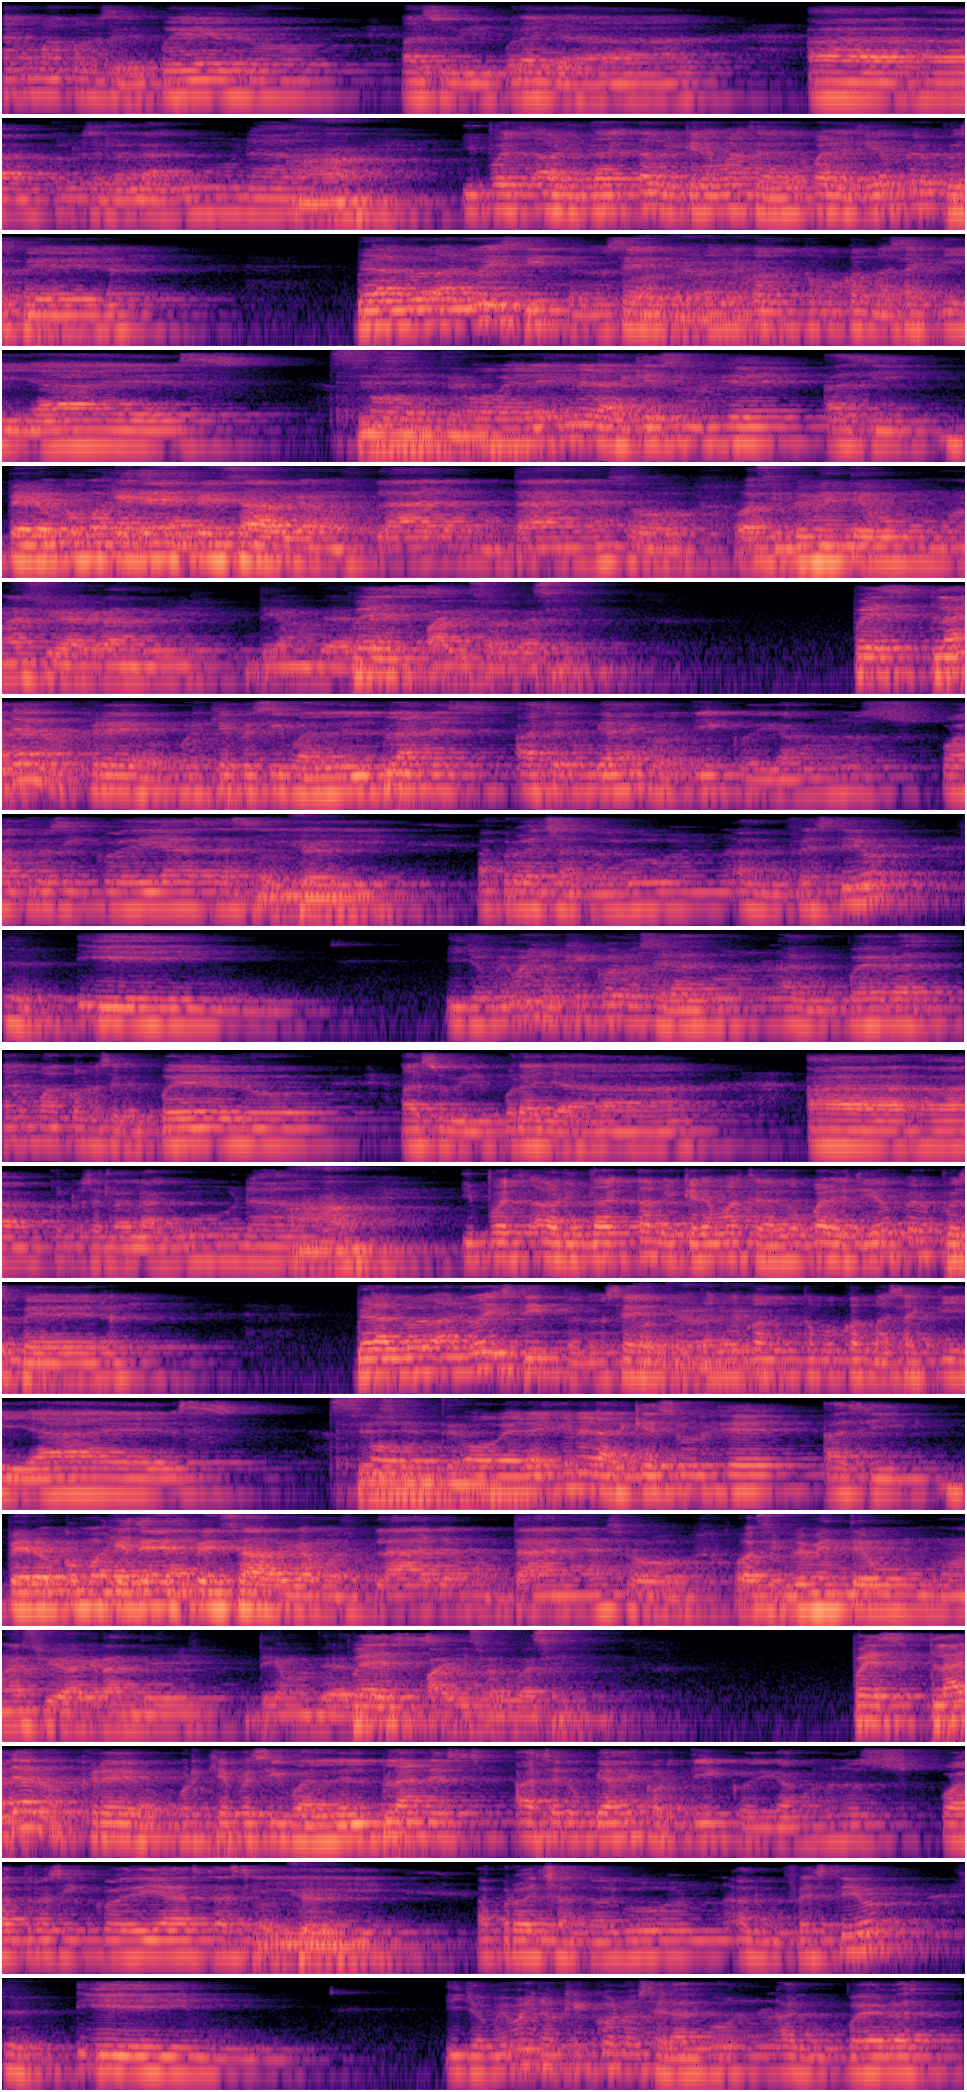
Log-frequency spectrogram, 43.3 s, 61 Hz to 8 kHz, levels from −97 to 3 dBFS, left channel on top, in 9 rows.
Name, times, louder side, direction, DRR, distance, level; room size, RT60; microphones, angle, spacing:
voice 1, 0.0-1.5 2.0-3.4 3.8-6.4 7.1-10.3 11.4-15.6 16.3-18.9 19.5-20.2 25.8-26.3 28.3-35.6 36.1-38.5 38.9-39.9 40.7-43.1, right 2 dB, 80° right, 2 dB, 0.6 m, -30 dB
voice 2, 6.2-6.6 12.8-13.4 16.1-16.9 19.1-26.9 34.9-35.4 38.5-38.7, right 1 dB, 30° right, 0 dB, 0.5 m, -29 dB
4.4 x 4.0 x 2.6 m, 1.1 s
head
